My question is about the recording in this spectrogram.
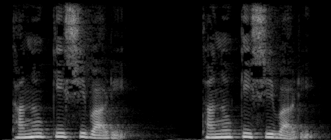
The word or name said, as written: Tanuki shibari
